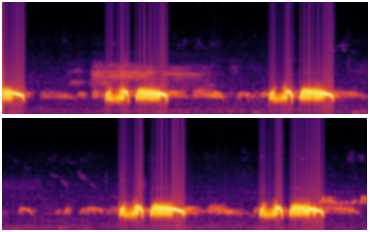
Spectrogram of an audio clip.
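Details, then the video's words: Spotted dove cooing in the thổ style, used to lure wild birds and make them coo back: low repeated coos in groups of two or three, each phrase following the previous one after about two to three seconds, with clear pauses. "cu gáy giọng thổ pha thúc rút đấu, giúp bổi nghe gáy theo"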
